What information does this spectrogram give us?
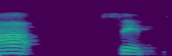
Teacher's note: ออกเสียงแค่สอเสือนะคะแต่จะไม่ออกเสียงตัวรอเรือ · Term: คำควบไม่แท้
